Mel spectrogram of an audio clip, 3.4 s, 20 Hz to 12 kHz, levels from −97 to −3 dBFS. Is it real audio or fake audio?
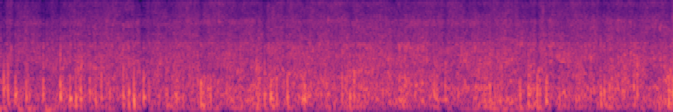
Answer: fake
